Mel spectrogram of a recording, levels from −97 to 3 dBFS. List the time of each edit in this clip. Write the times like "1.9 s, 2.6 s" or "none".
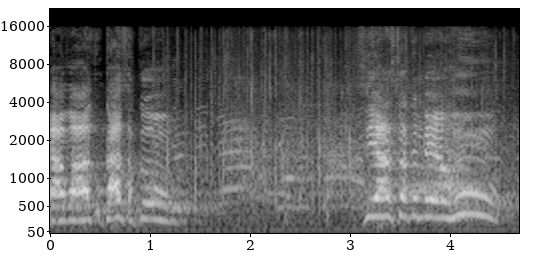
none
